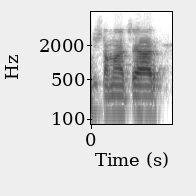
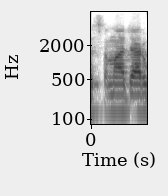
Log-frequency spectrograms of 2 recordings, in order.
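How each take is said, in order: First: समाचार का पहला स 'श' बोलकर; स की जगह श. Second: Said in the usual way. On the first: Shown as a demonstration. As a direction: say the first sound of समाचार as "sh". (समाचार के शुरू में श की ध्वनि) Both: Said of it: "स को श बोल देते हैं".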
